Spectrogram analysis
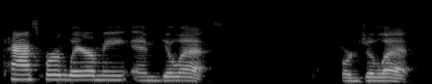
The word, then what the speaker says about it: Gillette: Laramie and Gillett for Gillette say it like the razor why Cheyenne is special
